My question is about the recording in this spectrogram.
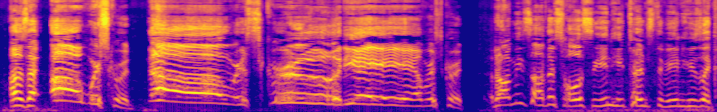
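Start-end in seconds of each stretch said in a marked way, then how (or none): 0.5-4.6 high, drawn-out wail of doom, sinking at the end; mock despairing wail. Retelling own dread at being caught.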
